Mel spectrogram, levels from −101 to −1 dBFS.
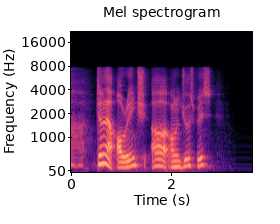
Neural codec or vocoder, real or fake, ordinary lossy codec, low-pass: codec, 16 kHz, about 1 kbps, DyCAST, with the encoder's durations; fake; none; none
